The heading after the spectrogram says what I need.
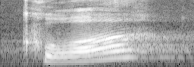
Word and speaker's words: cœur: The French word for heart is, and I'm going to pronounce it wrong, cœur. Somebody say in French the word cœur.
